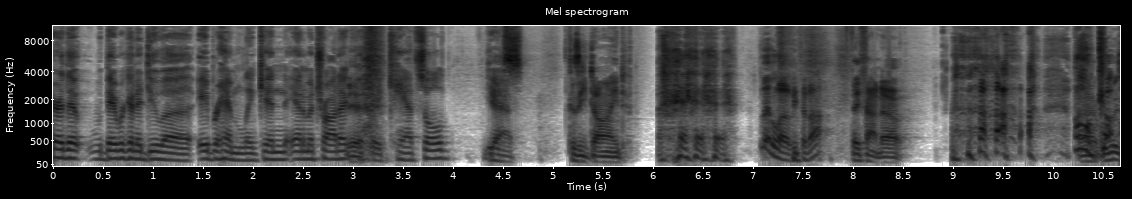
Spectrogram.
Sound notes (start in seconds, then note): 6.1 chuckles; 8.9 laughs heartily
